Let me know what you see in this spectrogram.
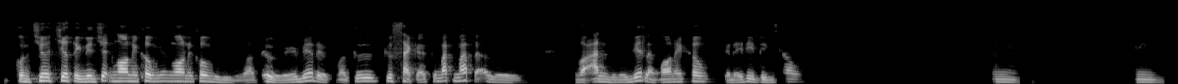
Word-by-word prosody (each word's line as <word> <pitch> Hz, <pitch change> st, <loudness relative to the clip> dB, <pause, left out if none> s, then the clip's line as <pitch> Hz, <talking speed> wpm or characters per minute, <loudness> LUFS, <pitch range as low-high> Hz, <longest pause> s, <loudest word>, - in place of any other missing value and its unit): còn 135 Hz, -1 st, +3 dB
chưa 170 Hz, -1 st, +6 dB
chưa 175 Hz, -, +5 dB
tính 135 Hz, -4 st, +3 dB
đến 135 Hz, 0 st, +4 dB
chuyện 145 Hz, -, +2 dB
ngon 145 Hz, 0 st, +7 dB
hay 145 Hz, -, 0 dB
không 145 Hz, -2 st, +4 dB
nhá. 150 Hz, -, -3 dB
Ngon 145 Hz, -1 st, +3 dB
hay 135 Hz, -, -4 dB
không 145 Hz, 0 st, +4 dB
thì -, -, -2 dB
mình 100 Hz, -3 st, -8 dB
vào 105 Hz, 0 st, -5 dB
thử -, -, +4 dB
mình 100 Hz, -, -3 dB
mới 110 Hz, +3 st, -1 dB
biết 170 Hz, +4 st, +3 dB
được, 105 Hz, -8 st, -1 dB
mà 110 Hz, -, -6 dB
cứ 150 Hz, +1 st, +1 dB
cứ 155 Hz, -, -1 dB
sạch 145 Hz, -, +1 dB
đã, 110 Hz, -, -2 dB
cứ 150 Hz, -, -5 dB
bắt 165 Hz, 0 st, 0 dB
mắt 175 Hz, +3 st, +2 dB
đã -, -, -2 dB
rồi 105 Hz, -2 st, -5 dB, 0.6 s
vào -, -, 0 dB
ăn 135 Hz, -2 st, +1 dB
rồi 110 Hz, -1 st, -6 dB
mới 110 Hz, -, -4 dB
biết 170 Hz, +8 st, +1 dB
là -, -, 0 dB
ngon 115 Hz, +2 st, +2 dB
hay 125 Hz, -, -3 dB
không, 140 Hz, -2 st, -1 dB, 0.2 s
cái -, -, -7 dB
đấy 105 Hz, +2 st, -3 dB
thì 135 Hz, -, +1 dB
tính 110 Hz, -2 st, -2 dB
sau. 125 Hz, -3 st, -8 dB, 1.9 s
Ừm. 115 Hz, -2 st, -7 dB, 1.2 s
Ừm. 110 Hz, -3 st, -7 dB
130 Hz, 240 wpm, -23 LUFS, 110-145 Hz, 1.9 s, ngon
